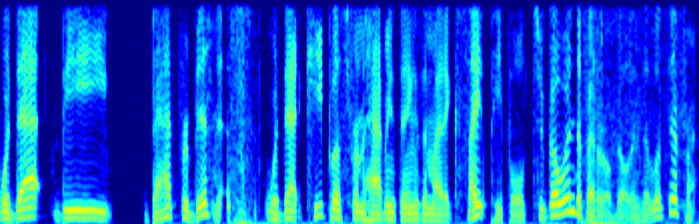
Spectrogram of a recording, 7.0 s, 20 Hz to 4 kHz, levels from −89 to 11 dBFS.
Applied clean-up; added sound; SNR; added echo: neural mask model DeepFilterNet 3.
